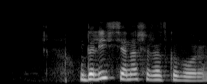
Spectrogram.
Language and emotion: Russian, neutral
